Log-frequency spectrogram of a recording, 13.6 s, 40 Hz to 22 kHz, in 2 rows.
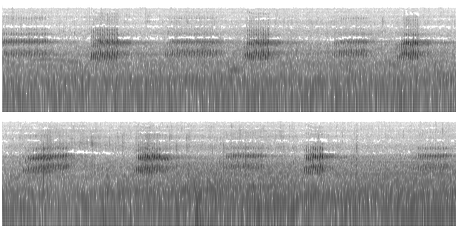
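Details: Night chorus at a lily pond at the Cranbrook Institute of Science, July 7, 2014: about ten honking, twangy croaks, one every second or so. Louder and softer calls alternate, suggesting more than one frog.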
